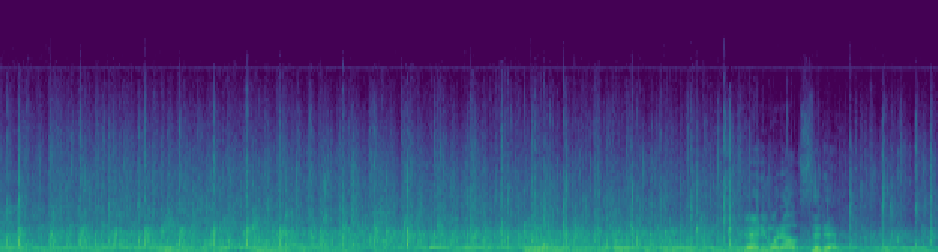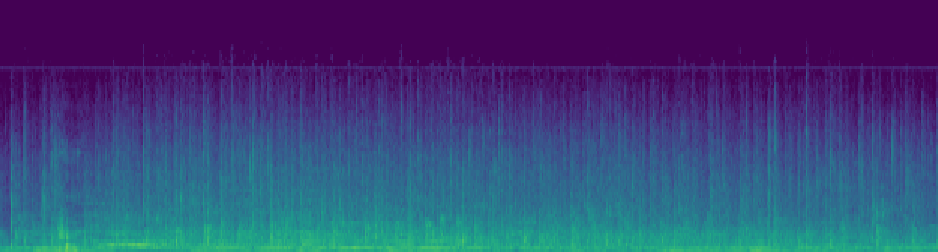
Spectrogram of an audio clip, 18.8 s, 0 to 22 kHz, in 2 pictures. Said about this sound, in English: Listen, I was scared to raise my hand 18 years ago. But if I would have known that everybody was going to clap, I would have done it.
